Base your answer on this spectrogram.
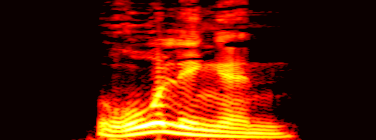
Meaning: dative plural of Rohling
- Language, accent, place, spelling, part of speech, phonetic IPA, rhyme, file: German, Germany, Berlin, Rohlingen, noun, [ˈʁoːlɪŋən], -oːlɪŋən, De-Rohlingen.ogg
